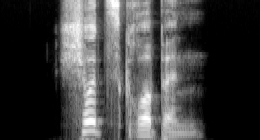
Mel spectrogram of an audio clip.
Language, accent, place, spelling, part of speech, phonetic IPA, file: German, Germany, Berlin, Schutzgruppen, noun, [ˈʃʊt͡sˌɡʁʊpn̩], De-Schutzgruppen.ogg
- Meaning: plural of Schutzgruppe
